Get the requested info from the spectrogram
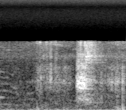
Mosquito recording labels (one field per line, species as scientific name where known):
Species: no mosquito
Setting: cup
